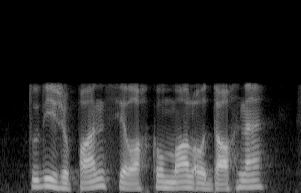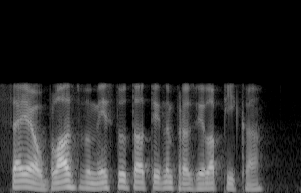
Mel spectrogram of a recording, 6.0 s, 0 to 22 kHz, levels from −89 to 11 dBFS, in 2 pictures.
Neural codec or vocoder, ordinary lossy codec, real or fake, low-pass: codec, 16 kHz, 0.7 kbps, FocalCodec; none; fake; 3.6 kHz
